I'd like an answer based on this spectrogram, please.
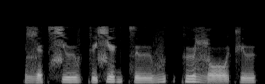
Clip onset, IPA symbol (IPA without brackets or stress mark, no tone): ɮ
